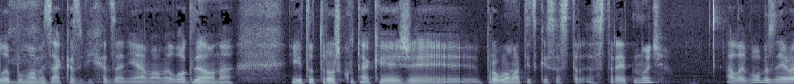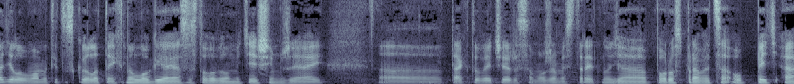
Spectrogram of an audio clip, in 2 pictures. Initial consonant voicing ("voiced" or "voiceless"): voiced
